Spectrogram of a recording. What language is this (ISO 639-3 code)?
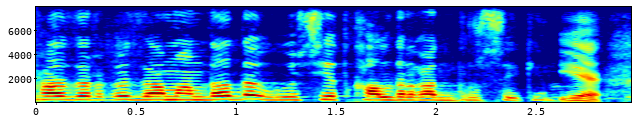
kaz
